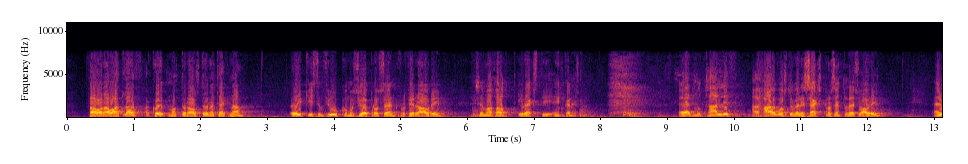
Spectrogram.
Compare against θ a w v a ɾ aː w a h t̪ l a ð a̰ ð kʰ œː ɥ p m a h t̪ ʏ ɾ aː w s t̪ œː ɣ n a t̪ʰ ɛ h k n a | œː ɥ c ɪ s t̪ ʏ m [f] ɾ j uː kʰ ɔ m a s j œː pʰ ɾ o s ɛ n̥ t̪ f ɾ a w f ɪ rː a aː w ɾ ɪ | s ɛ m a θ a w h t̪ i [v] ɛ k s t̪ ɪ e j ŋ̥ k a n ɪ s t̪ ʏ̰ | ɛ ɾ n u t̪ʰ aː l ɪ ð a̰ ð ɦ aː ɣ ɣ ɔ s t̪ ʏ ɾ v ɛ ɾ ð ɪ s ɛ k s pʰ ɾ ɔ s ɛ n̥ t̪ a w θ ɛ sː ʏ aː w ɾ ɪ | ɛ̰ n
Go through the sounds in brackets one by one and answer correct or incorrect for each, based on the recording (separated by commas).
incorrect, correct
